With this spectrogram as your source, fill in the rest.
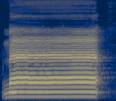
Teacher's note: I extended the Mim Fatha and then Alif Mad to 4 counts.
